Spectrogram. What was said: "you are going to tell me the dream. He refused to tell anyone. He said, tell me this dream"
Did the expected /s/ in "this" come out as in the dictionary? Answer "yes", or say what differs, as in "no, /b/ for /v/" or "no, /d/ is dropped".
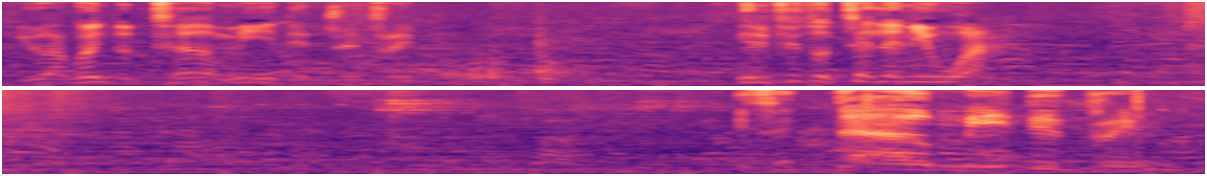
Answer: no, /s/ is dropped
